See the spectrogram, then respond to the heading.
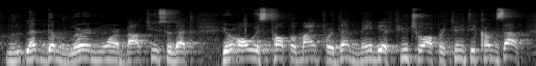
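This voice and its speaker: Male presenter, slightly high voice, soft mellow tone, instructional delivery, emphatic key phrases. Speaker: career advice presenter. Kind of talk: presenting instructional tips to camera.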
